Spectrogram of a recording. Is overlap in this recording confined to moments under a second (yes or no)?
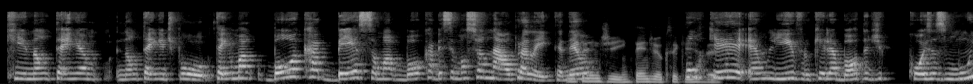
yes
